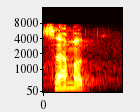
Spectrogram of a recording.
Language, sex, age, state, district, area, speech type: Hindi, male, 30-45, Rajasthan, Jodhpur, urban, read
